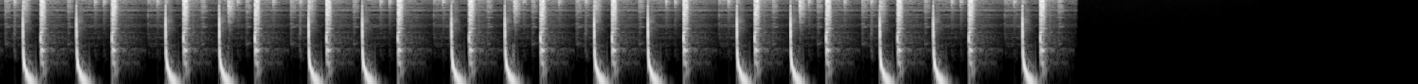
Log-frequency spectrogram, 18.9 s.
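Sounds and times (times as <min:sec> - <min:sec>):
drum beats: 0:00.0 - 0:14.3.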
